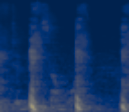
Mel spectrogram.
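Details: Three abrupt, brief vocal bursts at regular intervals: simple vocal tics in an adult man, a police officer, with Tourette syndrome.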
